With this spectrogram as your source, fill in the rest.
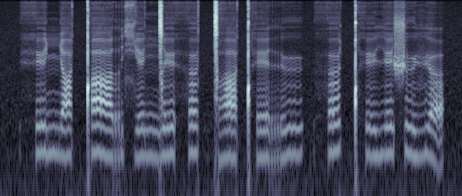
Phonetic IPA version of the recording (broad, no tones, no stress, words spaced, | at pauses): hɪɲa ǃarçe ŋ͡ǀɪ hə ɡ͡ǀaǃʰerɨ | həǃʰɪ jeʃ ɨvʲɐ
